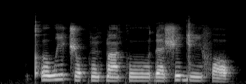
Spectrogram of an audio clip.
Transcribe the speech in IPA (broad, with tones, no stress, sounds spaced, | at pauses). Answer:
kʼ ʊ˦ w i˦ t͡ʃ o˨ k ũ˨ k͡p ã˨ k uː˨ ɗ ɛ˨ ʃ i˦ ɡ iː˨ f ɔ˨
